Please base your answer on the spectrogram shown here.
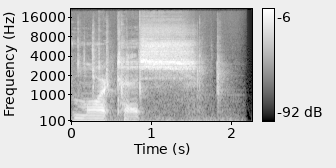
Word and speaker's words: mortgage: How to pronounce mortgage.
